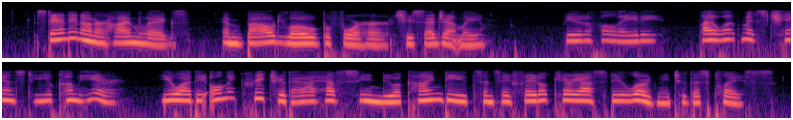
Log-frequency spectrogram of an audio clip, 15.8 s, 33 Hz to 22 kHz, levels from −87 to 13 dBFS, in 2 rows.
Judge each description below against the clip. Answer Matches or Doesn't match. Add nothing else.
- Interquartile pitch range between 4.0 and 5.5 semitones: Matches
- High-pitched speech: Matches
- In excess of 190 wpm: Doesn't match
